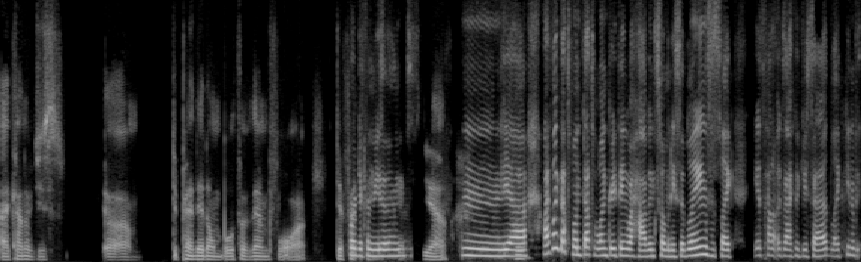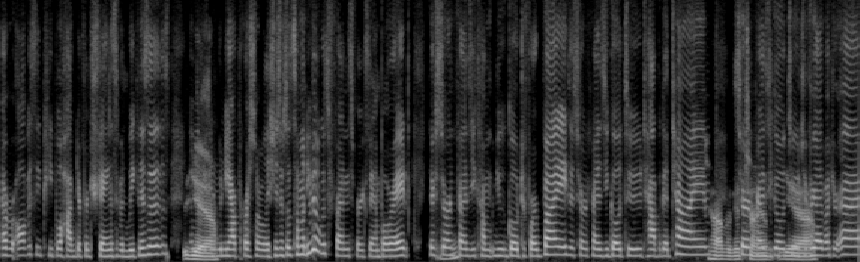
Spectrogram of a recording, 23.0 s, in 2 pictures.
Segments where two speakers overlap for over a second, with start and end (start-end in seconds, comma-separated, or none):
20.9-22.4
